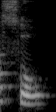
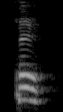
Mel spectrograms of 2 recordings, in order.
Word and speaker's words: co: On ne dit pas so. Non. Elle se prononce co.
